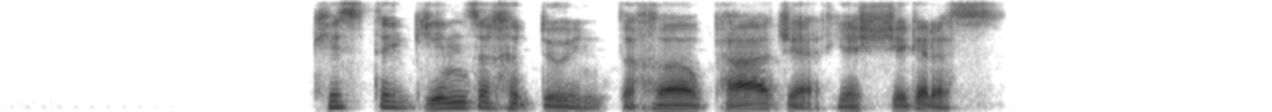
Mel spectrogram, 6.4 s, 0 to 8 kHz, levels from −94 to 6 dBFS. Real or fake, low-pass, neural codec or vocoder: fake; 7.2 kHz; codec, 16 kHz, 2 kbps, FunCodec, trained on LibriTTS, 25 frames a second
